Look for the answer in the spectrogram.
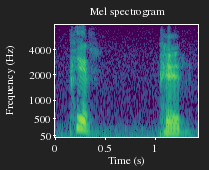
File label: "phira", Hindi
